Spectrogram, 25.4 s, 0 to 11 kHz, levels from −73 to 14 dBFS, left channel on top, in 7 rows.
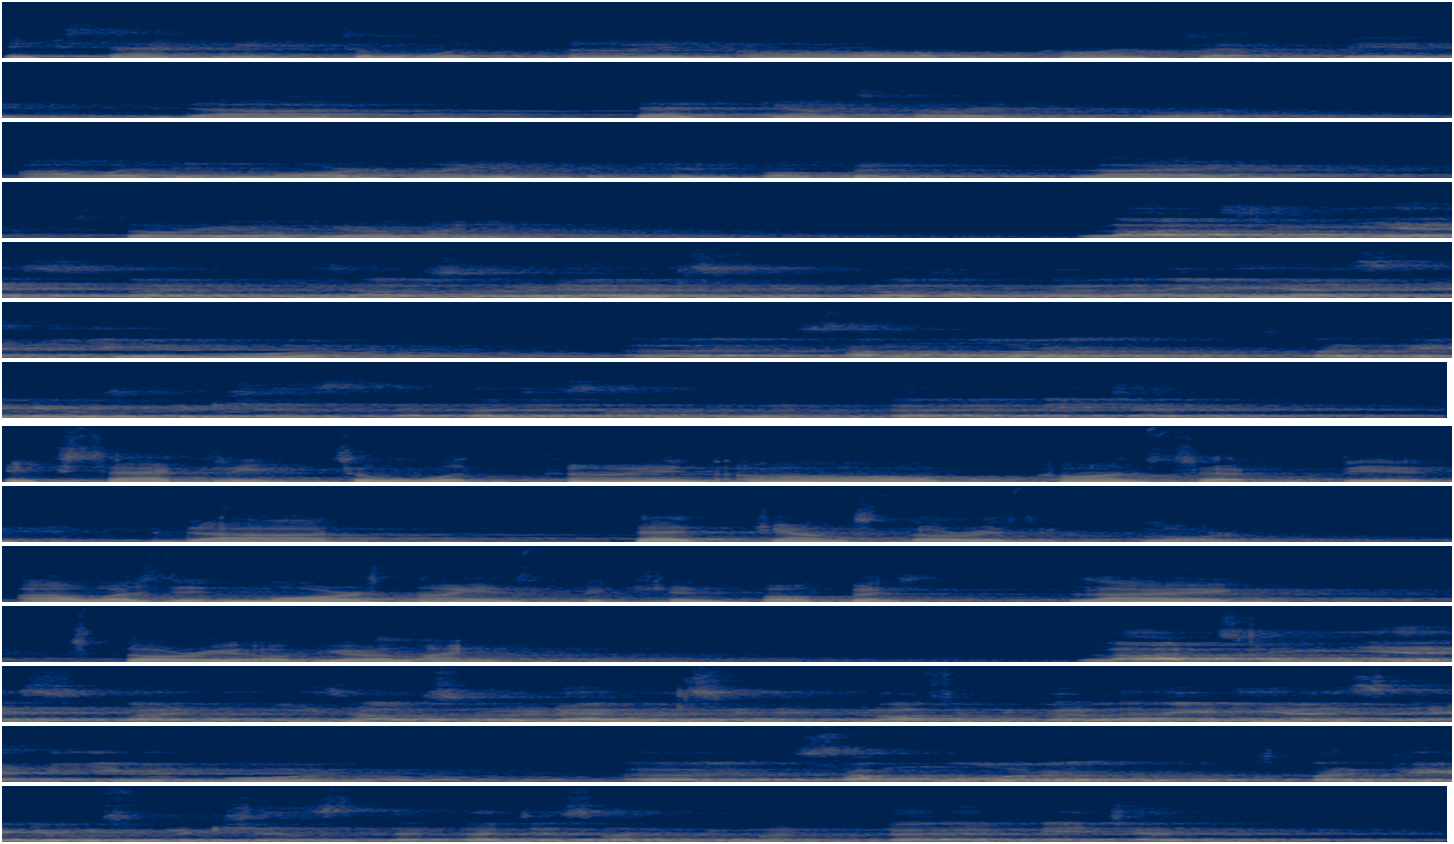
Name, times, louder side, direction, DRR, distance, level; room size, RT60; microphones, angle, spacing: voice 1, 0.0-3.7 4.0-4.5 5.2-6.2 6.5-6.7 7.3-8.6 8.8-9.5 9.9-10.4 11.2-12.1, right 4 dB, 75° right, 8 dB, 0.4 m, -29 dB
voice 2, 13.6-19.0 19.7-20.9 21.4-24.8, right 1 dB, 35° right, -2 dB, 1.9 m, -30 dB
16.5 x 5.6 x 7.9 m, 2.8 s
head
